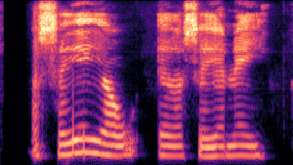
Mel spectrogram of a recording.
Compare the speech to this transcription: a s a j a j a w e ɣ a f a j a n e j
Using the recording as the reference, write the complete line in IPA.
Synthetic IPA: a s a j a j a w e ð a s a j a n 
